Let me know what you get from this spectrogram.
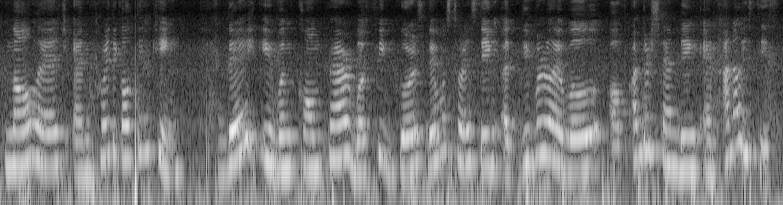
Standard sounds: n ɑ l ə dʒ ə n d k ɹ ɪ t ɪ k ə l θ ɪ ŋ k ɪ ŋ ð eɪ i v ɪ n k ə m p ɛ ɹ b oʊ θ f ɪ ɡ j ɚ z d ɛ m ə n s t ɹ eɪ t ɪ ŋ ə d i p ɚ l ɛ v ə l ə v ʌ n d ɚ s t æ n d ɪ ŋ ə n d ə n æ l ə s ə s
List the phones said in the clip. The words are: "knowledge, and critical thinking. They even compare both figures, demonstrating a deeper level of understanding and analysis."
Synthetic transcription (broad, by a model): n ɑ l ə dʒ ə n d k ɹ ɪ t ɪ k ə l t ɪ ŋ k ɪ ŋ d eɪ i v ɪ n k ə m p ɛ ɹ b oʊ t f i ɡ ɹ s d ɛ m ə n s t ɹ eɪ s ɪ ŋ ə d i b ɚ l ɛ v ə l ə f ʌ n d ɚ s t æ n d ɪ ŋ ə n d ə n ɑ l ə s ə s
